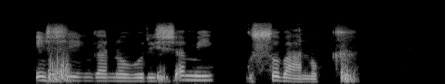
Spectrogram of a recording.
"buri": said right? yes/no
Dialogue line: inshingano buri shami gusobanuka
yes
